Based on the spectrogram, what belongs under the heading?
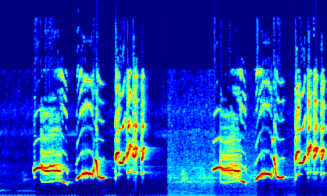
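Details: White-rumped shama song used to incite rivals into answering; harsh buzzy opening note, a falling whistle and high chattering trills, the phrase repeated twice over a low background hum.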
